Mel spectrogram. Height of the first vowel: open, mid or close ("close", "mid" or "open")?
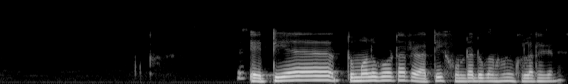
mid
